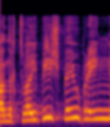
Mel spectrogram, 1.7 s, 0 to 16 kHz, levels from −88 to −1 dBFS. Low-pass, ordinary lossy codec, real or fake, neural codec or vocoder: 9.9 kHz; none; fake; vocoder, 22.05 kHz, 80 mel bands, WaveNeXt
